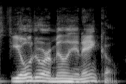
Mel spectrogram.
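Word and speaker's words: Fedor Emelianenko: the name he doesn't even know how to pronounce. Like it's Fodor Ailionenko.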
